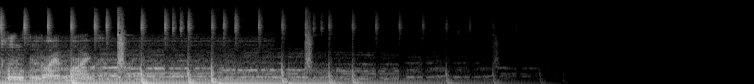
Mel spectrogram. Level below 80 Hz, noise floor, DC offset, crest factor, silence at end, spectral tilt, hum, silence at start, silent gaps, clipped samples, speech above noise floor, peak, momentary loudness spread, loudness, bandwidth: -28 dBFS; -64 dBFS; under 0.1%; 20 dB; 2.6 s; -5.5 dB/octave; none; 0 s; none; under 0.1%; 46 dB; -4 dBFS; 22 LU; -21 LUFS; 15 kHz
